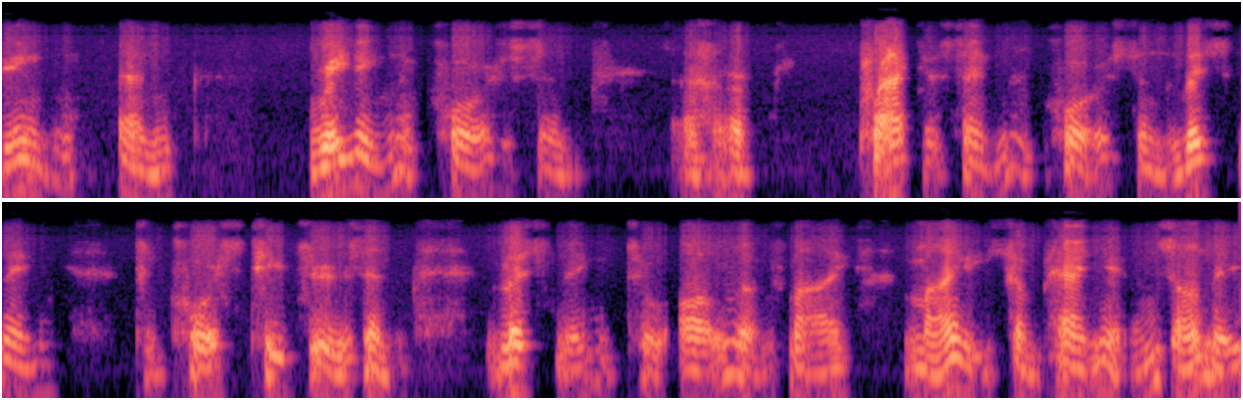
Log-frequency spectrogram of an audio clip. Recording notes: ACIM Daily Conference Call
